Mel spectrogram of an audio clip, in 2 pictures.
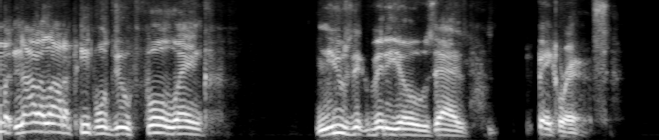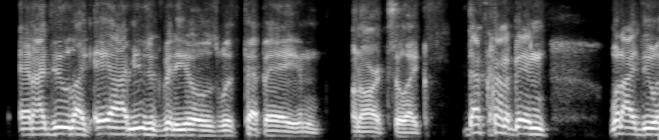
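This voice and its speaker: A man's voice: medium pitch, warm tone, no echo, low-quality recording. A man from Guyana, a guest musician, telling stories in a sarcastic, profane, casual way. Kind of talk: casual chat on a live audio show.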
